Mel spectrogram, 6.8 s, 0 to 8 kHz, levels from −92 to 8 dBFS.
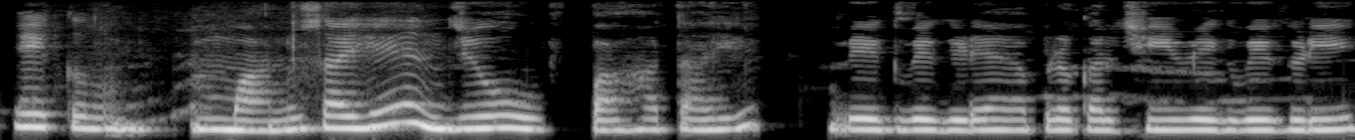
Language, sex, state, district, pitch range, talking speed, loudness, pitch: Marathi, female, Maharashtra, Nagpur, 220-255 Hz, 80 wpm, -14 LUFS, 230 Hz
